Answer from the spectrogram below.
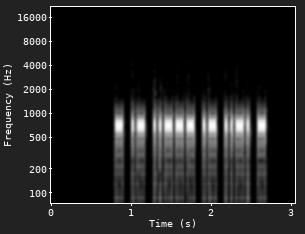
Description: Morse code, heard as a keyed tone, about 36 wpm, 700 Hz. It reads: TA2AFT
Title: DXCC-100 Call Signs - 6 Characters - 35wpm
